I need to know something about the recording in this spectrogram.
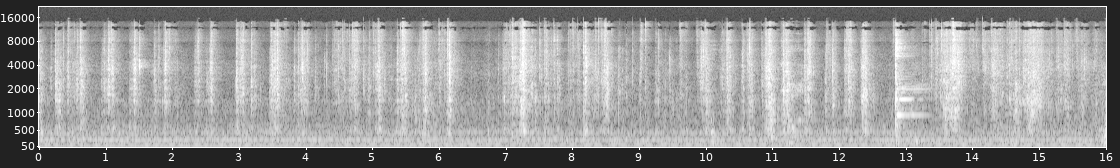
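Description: Foil cream cheese wrapper crinkling while a silicone spatula scrapes and taps the cream cheese into a stainless steel mixing bowl: a steady run of small clicks and rustles, with one sharper ringing tap on the bowl near the end. A low steady hum runs underneath.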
